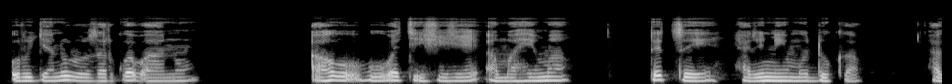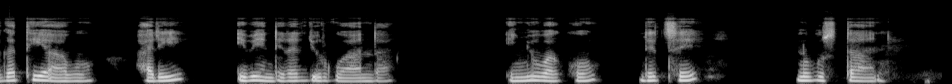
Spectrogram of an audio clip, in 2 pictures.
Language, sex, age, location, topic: Kinyarwanda, female, 18-24, Huye, health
